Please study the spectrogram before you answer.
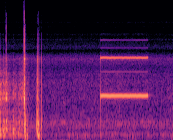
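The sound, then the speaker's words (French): An answering machine beep: one steady, high electronic tone lasting about a second, after a few brief, sharp bursts of noise. “quelle surprise, c'est un répondeur maintenant, mais qu'est-ce que c'est chic tout ça”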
